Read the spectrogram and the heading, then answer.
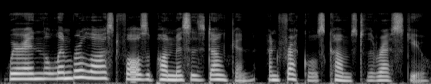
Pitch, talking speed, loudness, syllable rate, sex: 225 Hz, 180 wpm, -17 LUFS, 5.2 syllables/s, female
